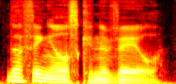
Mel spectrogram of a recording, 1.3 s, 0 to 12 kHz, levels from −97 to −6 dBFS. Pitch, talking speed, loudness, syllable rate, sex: 110 Hz, 180 wpm, -13 LUFS, 5.8 syllables/s, male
